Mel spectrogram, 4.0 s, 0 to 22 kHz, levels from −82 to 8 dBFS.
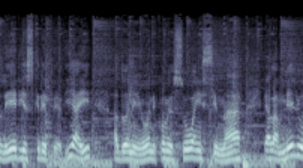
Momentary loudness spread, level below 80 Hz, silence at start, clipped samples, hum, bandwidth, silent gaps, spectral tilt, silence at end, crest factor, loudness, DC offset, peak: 4 LU; -26 dBFS; 0 s; under 0.1%; none; 16 kHz; none; -6.5 dB/octave; 0 s; 10 dB; -12 LUFS; under 0.1%; 0 dBFS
